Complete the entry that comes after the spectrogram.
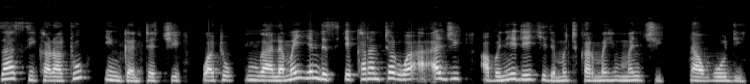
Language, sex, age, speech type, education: Hausa, female, 46-60, spontaneous, tertiary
